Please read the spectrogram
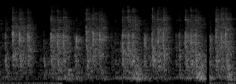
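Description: Ratchet strap tensioner being cranked, its pawl clicking rapidly, about six to eight clicks a second, as it tightens the strap that drags the press bed under the roller.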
